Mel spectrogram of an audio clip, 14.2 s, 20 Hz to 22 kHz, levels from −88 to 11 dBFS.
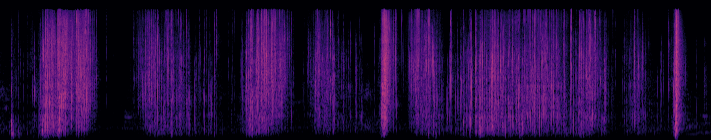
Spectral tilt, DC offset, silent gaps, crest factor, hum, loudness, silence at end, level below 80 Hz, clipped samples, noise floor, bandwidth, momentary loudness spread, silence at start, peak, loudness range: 2.5 dB/octave; under 0.1%; none; 38 dB; none; -35 LUFS; 0.5 s; under -90 dBFS; under 0.1%; -74 dBFS; 17 kHz; 24 LU; 0.2 s; -2 dBFS; 5 LU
